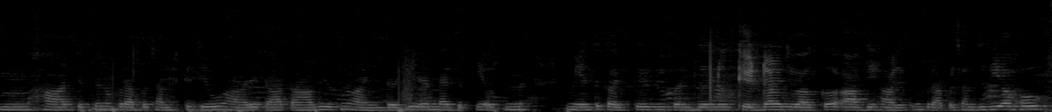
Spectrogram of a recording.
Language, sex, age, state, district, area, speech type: Punjabi, female, 18-30, Punjab, Bathinda, rural, spontaneous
